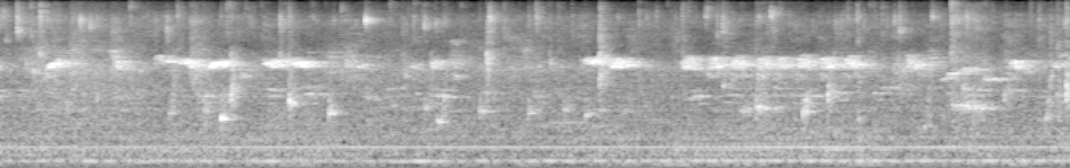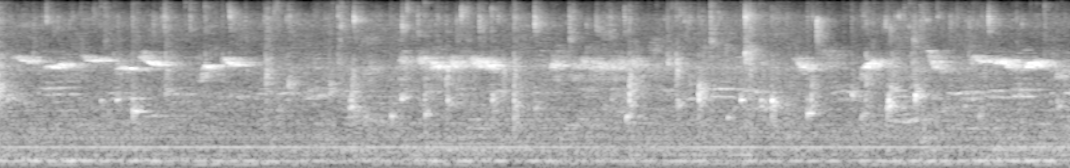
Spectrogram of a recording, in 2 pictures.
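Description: Male Javan grey-throated white-eye (opior jawa) singing in a cage: repeated bursts of short, high chirps and twitters, with a few light clicks between them.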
